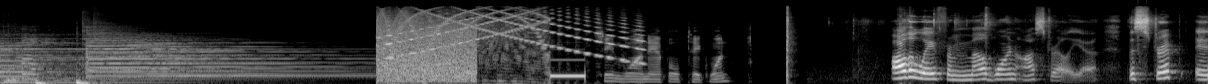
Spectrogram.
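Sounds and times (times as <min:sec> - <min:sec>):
glitchy noise burst: 0:03.8 - 0:06.5.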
